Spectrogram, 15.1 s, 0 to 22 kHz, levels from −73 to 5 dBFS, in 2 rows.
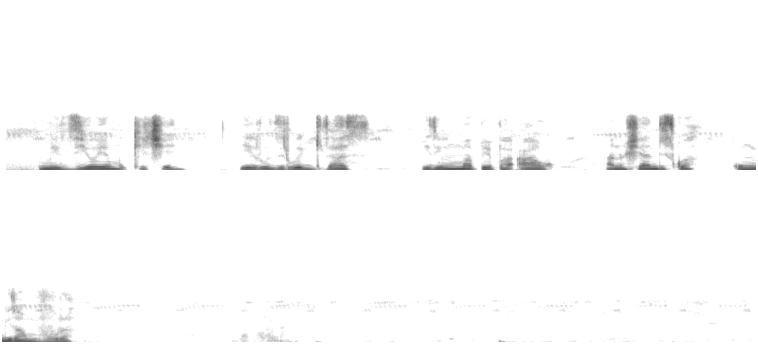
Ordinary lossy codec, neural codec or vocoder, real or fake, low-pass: Opus, 64 kbps; none; real; 7.2 kHz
